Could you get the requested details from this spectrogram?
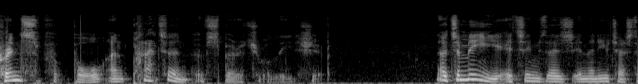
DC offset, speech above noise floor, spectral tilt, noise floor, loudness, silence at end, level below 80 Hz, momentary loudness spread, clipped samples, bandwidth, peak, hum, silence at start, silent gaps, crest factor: under 0.1%; 22 dB; -5.5 dB/octave; -46 dBFS; -25 LUFS; 0 s; -48 dBFS; 19 LU; under 0.1%; 10.5 kHz; -6 dBFS; none; 0 s; none; 20 dB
